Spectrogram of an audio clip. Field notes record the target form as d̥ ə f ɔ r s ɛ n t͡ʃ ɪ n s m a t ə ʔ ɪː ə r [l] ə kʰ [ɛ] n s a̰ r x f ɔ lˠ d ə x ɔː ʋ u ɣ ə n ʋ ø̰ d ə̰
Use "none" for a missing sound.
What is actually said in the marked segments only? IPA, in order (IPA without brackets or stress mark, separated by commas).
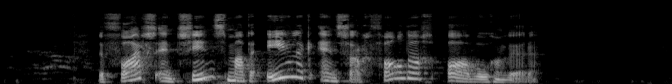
l, ɛ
